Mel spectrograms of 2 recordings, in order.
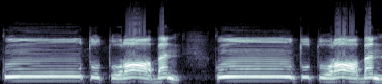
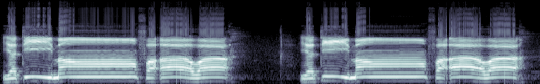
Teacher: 2 زبر کے بعد کاف ہے، میم الف 2 زبر من، یہ تنوین ہے، تنوین کے بعد کاف ہے، کاف حرف اخفا ہے، اس لیے یہاں پر اخفا کرنا ہے، نون کی آواز کو ناک میں چھپا کر پڑھنا ہے۔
